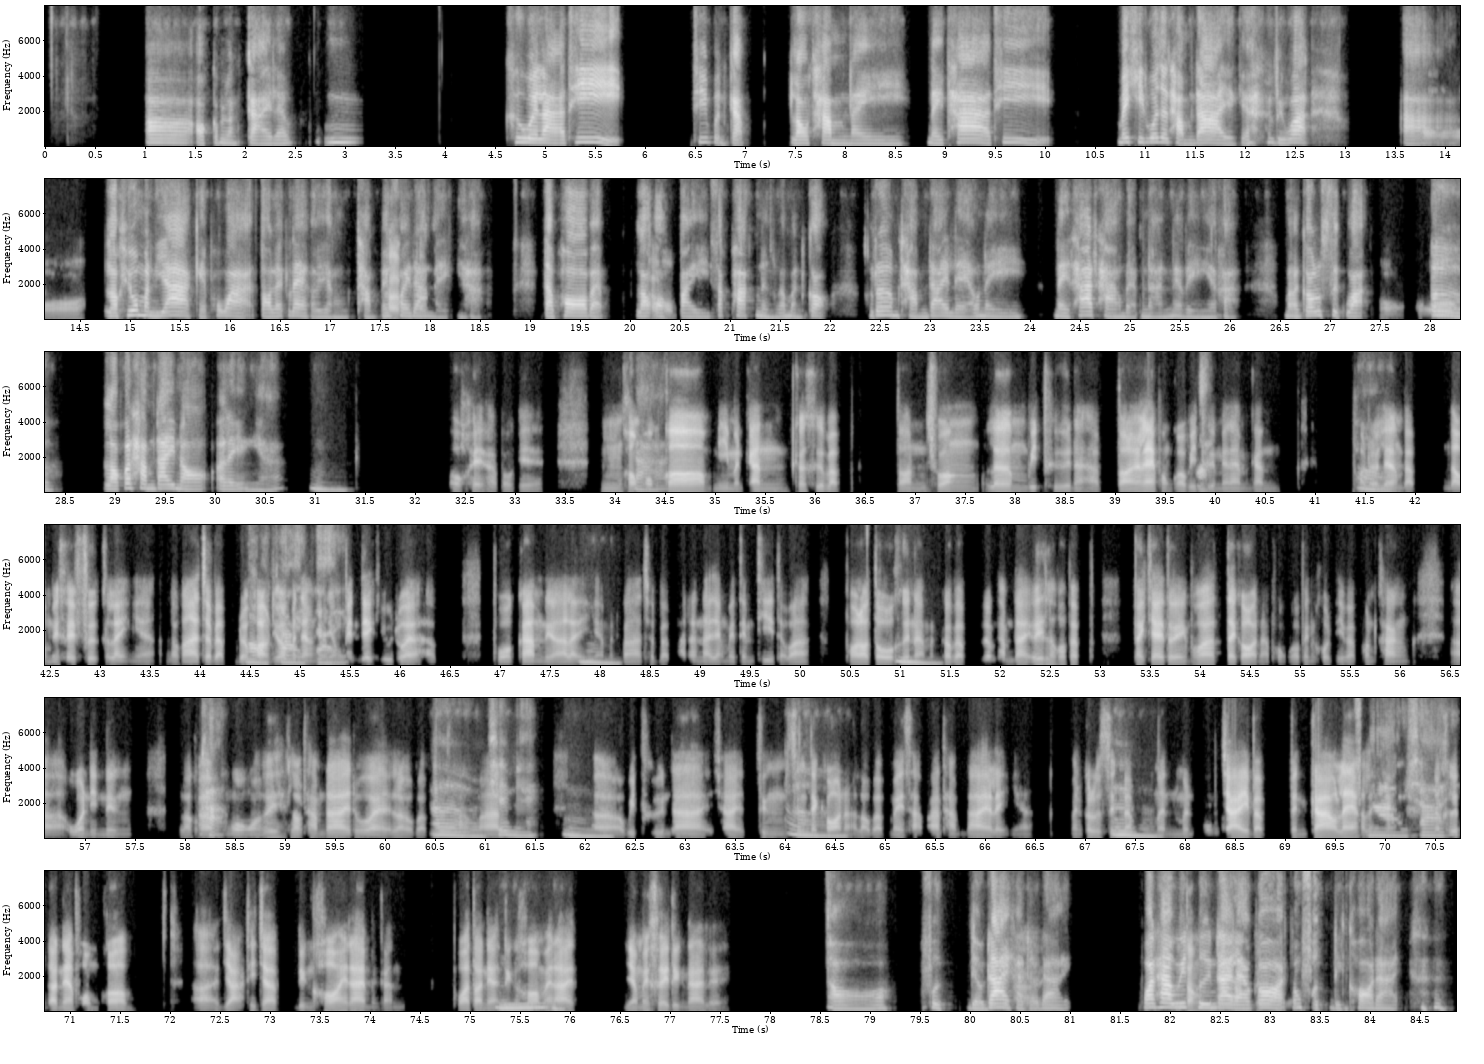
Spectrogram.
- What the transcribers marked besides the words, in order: tapping; laughing while speaking: "เงี้ย"; other background noise; chuckle
- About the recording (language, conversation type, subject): Thai, unstructured, คุณคิดว่าการออกกำลังกายแบบไหนทำให้คุณมีความสุขที่สุด?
